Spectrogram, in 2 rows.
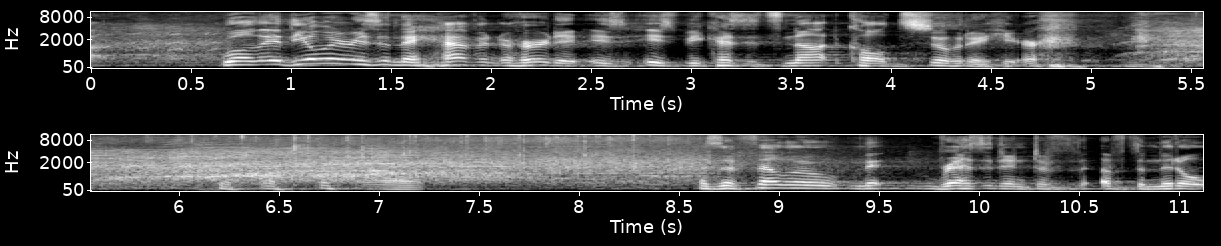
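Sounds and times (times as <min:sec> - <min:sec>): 
laughter: 0:00.0 - 0:01.8, 0:04.6 - 0:07.7
speech: 0:00.0 - 0:05.4, 0:06.2 - 0:07.4, 0:08.6 - 0:11.1
audience applauding: 0:05.5 - 0:09.4.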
